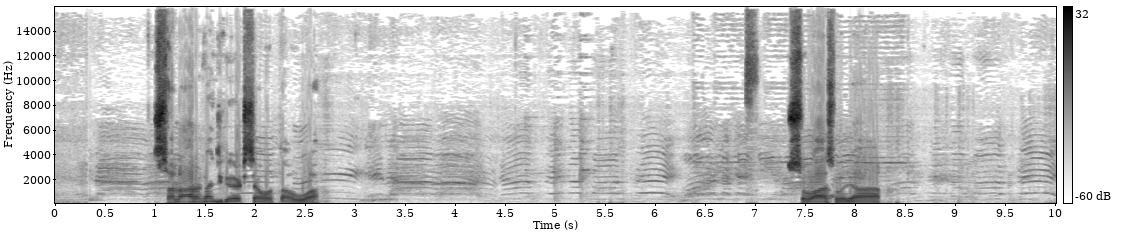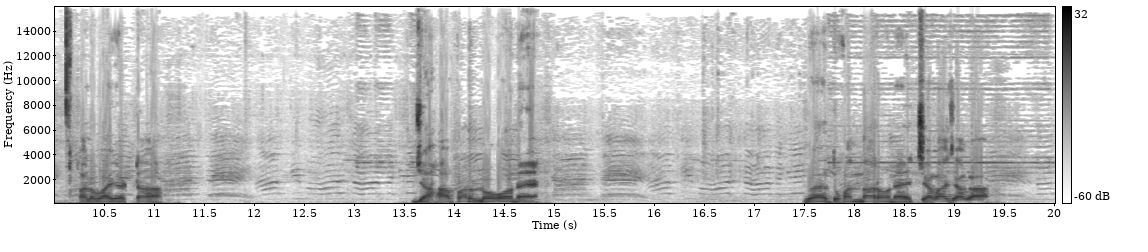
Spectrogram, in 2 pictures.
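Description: A group of women chant slogans loudly in short, repeated bursts.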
